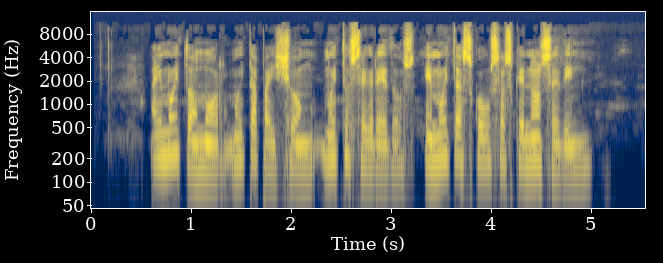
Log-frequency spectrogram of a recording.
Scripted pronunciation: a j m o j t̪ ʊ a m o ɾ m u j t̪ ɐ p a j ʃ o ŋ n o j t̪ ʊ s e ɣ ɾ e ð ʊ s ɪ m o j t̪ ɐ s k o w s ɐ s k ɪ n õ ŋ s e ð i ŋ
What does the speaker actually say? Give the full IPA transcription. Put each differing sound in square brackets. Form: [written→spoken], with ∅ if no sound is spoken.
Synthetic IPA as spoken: a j m o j t̪ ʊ a m o ɾ m [u→o] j t̪ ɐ p a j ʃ o ŋ [n→m] o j t̪ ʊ s e ɣ ɾ e ð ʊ s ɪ m o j t̪ ɐ s k o w s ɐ s k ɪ n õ ŋ s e ð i ŋ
